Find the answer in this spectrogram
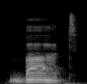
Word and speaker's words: Bad: But at the end of a word, it is pronounced like a T, Bad.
